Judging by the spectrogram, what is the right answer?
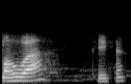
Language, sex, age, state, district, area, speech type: Hindi, male, 18-30, Bihar, Vaishali, rural, conversation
